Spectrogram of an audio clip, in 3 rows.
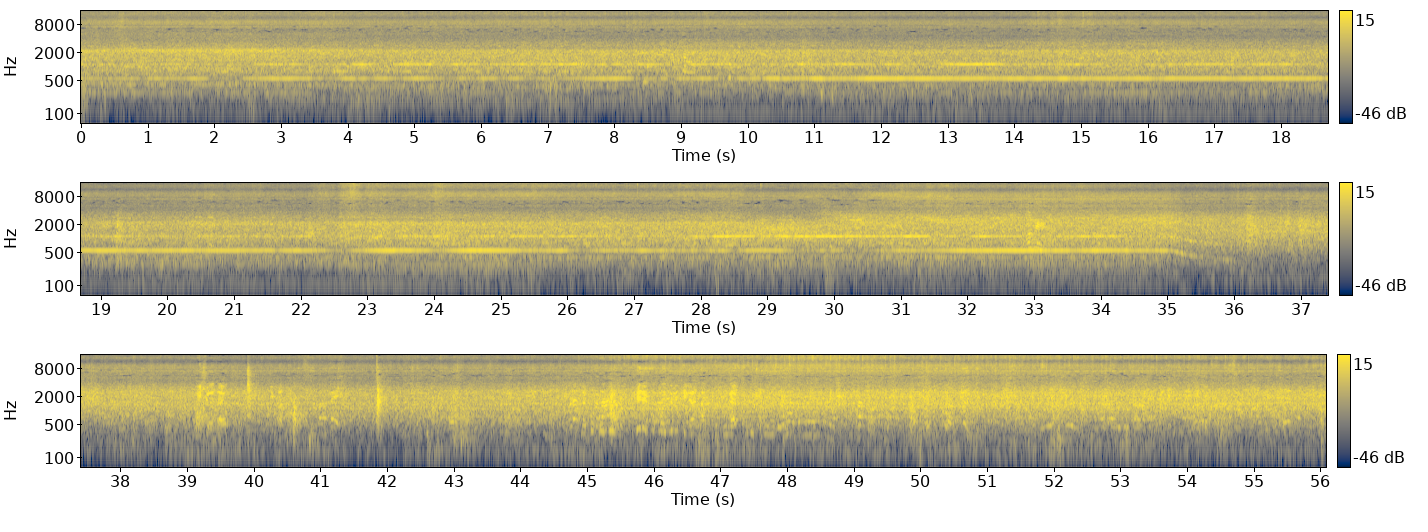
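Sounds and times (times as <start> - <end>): fire truck machinery whine: 0.0 - 56.0.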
